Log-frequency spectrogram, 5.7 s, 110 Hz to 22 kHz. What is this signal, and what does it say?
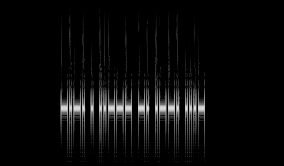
Morse code, heard as a keyed tone, about 28 wpm, 700 Hz. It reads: CE2NPV
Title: DXCC-100 Call Signs - 6 Characters - 28wpm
